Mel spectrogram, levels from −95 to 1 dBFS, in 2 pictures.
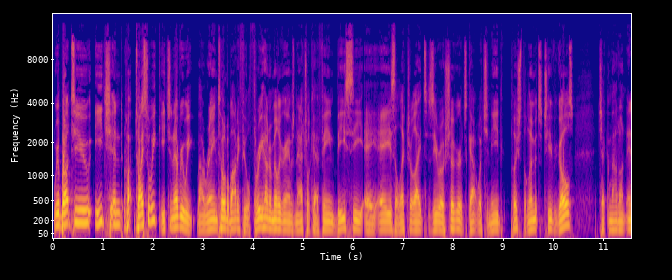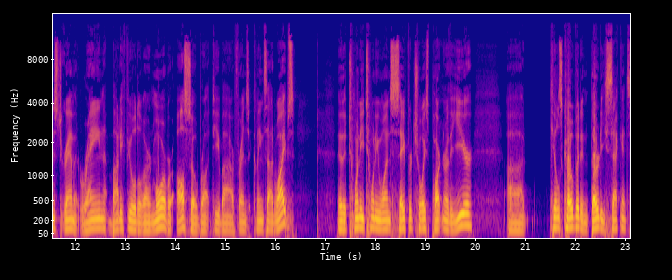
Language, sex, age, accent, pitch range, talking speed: English, male, 40-59, American, 90-115 Hz, 200 wpm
